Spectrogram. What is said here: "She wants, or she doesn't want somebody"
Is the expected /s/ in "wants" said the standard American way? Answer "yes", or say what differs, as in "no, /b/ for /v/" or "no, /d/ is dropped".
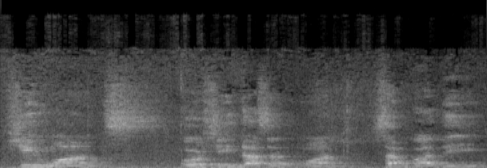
yes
